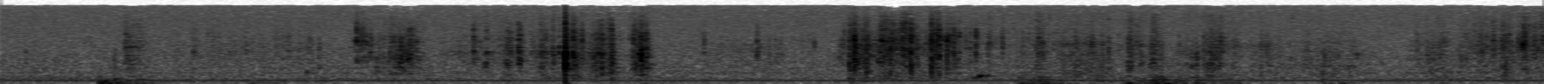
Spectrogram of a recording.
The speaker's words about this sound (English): What the crunching sound is. The crunching is tinfoil, because that's what the fruit chews are wrapped up in.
